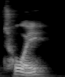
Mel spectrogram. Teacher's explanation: the tongue changes from a low back position to a high front position · position to a high front position low back high front and the shape of the lips also changes from a rounded or to an unrounded shape · we perceive a transition from one vowel quality to another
